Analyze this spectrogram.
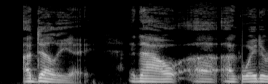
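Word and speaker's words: Adeleye: We got it close, but it is Tunmise, and it is Adelier. And now a way to remember this is be like somebody suggests Adeli, and you're like, Adelier?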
